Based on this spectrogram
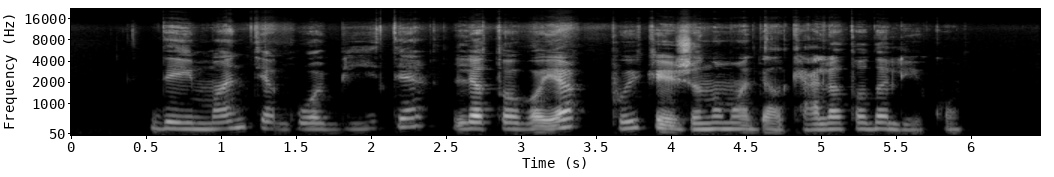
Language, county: Lithuanian, Tauragė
